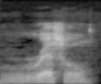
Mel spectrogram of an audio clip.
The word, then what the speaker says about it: wrestle: you'll notice here that the W is really is silent see if I go wrestle all you hear is the r sound so that's another thing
